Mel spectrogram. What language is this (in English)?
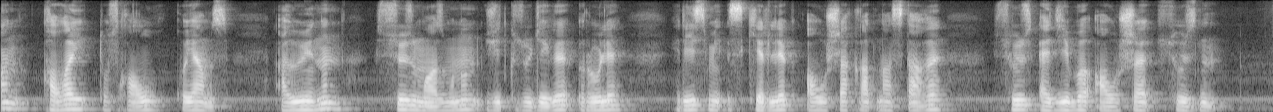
Kazakh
